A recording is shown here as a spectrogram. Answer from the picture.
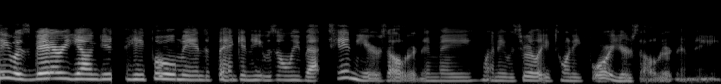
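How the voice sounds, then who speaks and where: A woman with a normal speaking voice talks at a fairly quick pace with hardly any pauses. Her medium pitch has lively intonation and big swings in loudness. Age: 60s. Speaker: real estate attorney. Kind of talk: casual chat.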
